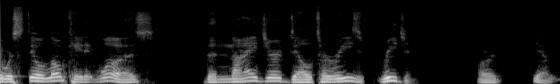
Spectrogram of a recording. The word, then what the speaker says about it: Niger: ri of the river nijer It's called Uh it was pronounced back in the day. It's pronounced niger today.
